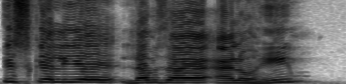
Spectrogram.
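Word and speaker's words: Elohim: इब्रानी का जो मत है खुदा ने कहा उसके लिए एलोहीम का लफ्ज है।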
